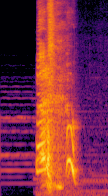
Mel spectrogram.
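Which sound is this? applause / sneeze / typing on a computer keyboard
sneeze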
